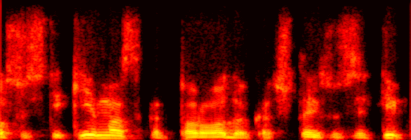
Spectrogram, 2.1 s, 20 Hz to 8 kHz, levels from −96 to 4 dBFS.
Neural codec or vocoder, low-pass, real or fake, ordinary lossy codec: codec, 44.1 kHz, 7.8 kbps, DAC; 7.2 kHz; fake; Opus, 32 kbps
